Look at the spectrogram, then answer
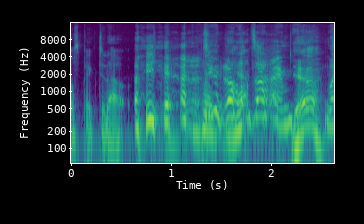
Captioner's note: laughs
